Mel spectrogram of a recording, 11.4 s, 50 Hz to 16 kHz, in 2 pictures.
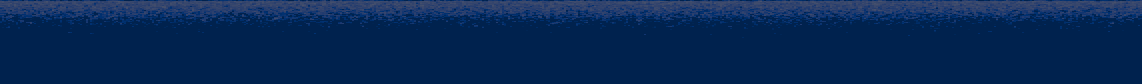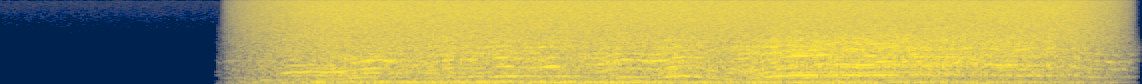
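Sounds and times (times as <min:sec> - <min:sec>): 
engine revving high: 0:06.9 - 0:11.4.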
